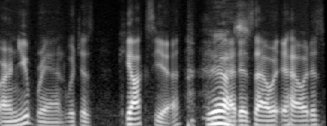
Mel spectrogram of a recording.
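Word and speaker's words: Kioxia: hundred years to our new brand which is kkeok SIA yes pronounced that's gonna happen on October 1st and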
